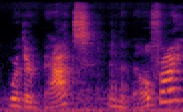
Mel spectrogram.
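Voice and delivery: usual speaking voice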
